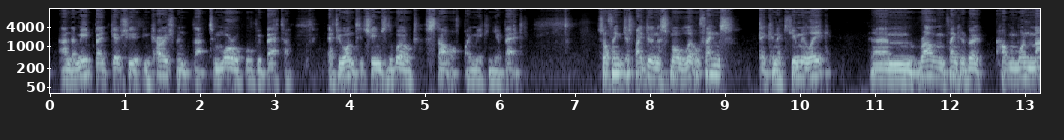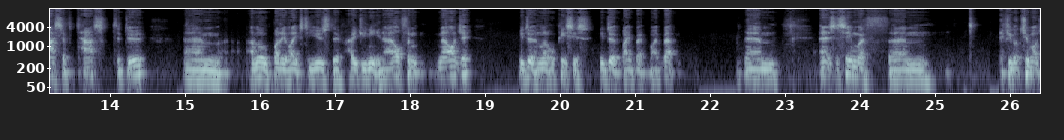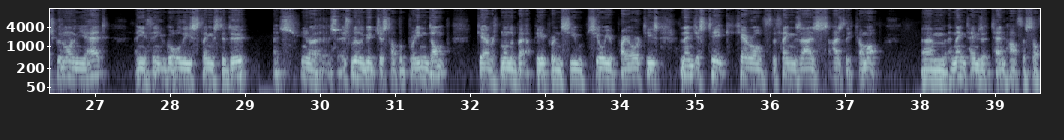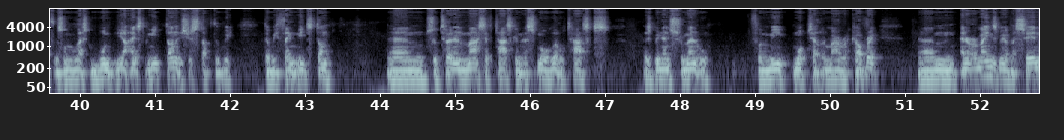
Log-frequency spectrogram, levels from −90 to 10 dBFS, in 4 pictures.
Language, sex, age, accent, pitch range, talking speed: English, male, 30-49, British, 95-110 Hz, 225 wpm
